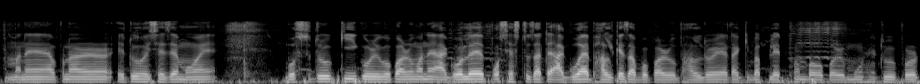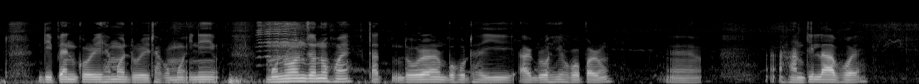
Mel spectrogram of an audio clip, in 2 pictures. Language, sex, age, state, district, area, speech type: Assamese, male, 18-30, Assam, Lakhimpur, urban, spontaneous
